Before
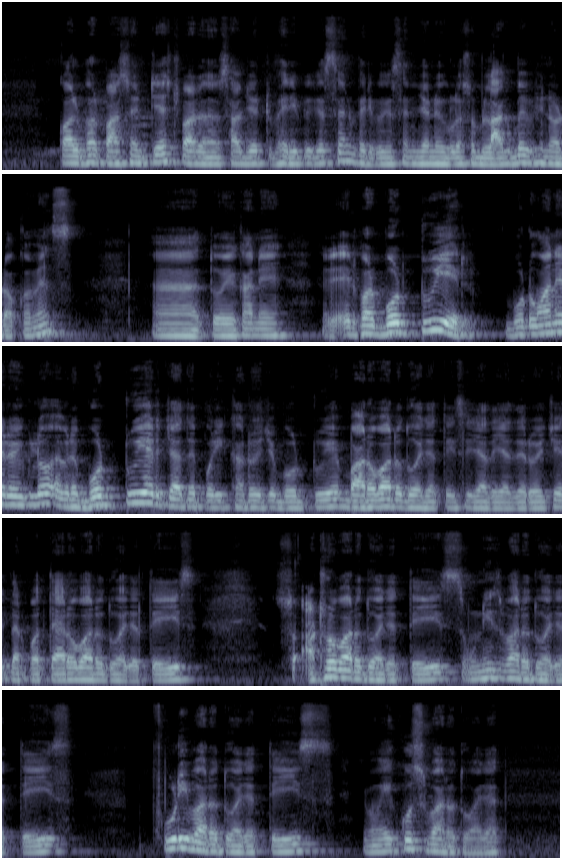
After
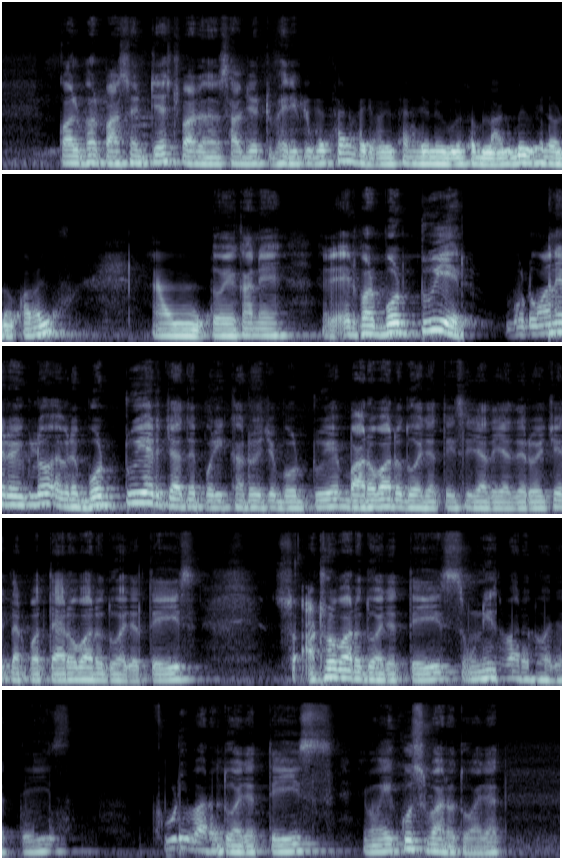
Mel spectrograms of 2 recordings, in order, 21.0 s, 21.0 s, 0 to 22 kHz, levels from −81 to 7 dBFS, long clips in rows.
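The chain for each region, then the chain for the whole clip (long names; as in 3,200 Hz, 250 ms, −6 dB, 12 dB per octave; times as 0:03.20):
0:02.23–0:05.78: high-pass filter 60 Hz + envelope-controlled low-pass 320–2,900 Hz down, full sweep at −23 dBFS
0:07.65–0:08.30: band-pass filter 280–2,500 Hz + high-frequency loss of the air 61 metres + flanger swept by the level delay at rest 4.5 ms, full sweep at −25 dBFS
0:16.30–0:18.41: drawn EQ curve 110 Hz 0 dB, 160 Hz −19 dB, 250 Hz −10 dB, 660 Hz −1 dB, 1,100 Hz 0 dB, 2,500 Hz −27 dB, 4,300 Hz −19 dB, 6,100 Hz −17 dB, 9,100 Hz −6 dB, 14,000 Hz −11 dB + notch on a step sequencer 8.2 Hz 230–4,600 Hz
whole clip: high-pass filter 78 Hz; low-shelf EQ 220 Hz +8.5 dB; level +5 dB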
